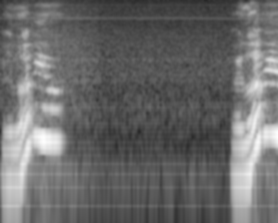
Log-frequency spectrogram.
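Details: Alaskan Malamute indoors, lying in bed and vocalising with its owner. It gives two smooth, rising, howl-like 'woo' utterances, each under a second long, separated by silence.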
